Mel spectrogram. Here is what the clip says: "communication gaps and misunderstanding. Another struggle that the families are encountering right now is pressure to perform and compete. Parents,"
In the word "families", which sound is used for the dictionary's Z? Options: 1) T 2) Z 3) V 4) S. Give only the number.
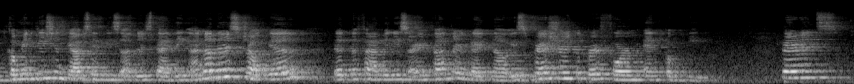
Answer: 4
